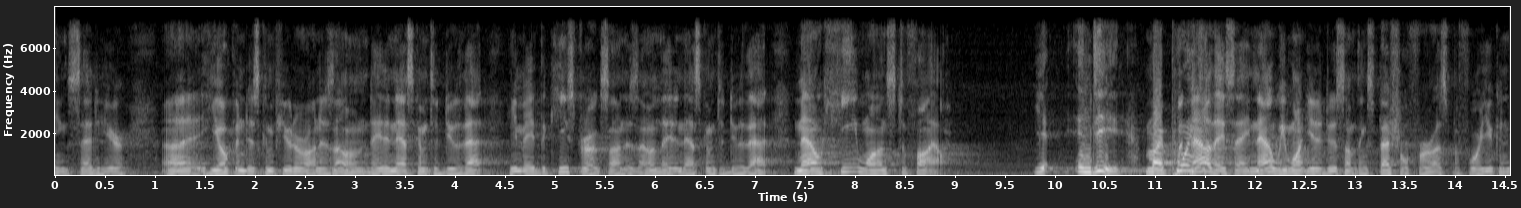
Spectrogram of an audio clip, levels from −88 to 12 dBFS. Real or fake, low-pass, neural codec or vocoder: fake; 7.2 kHz; vocoder, 22.05 kHz, 80 mel bands, WaveNeXt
